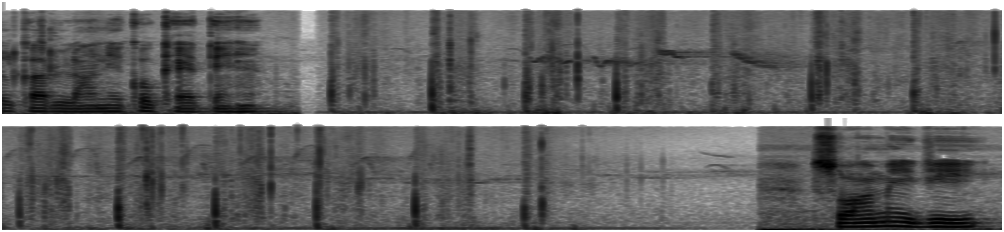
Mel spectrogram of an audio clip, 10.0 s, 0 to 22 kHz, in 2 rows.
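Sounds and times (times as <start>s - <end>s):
walking footsteps: 1.6s - 8.4s.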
